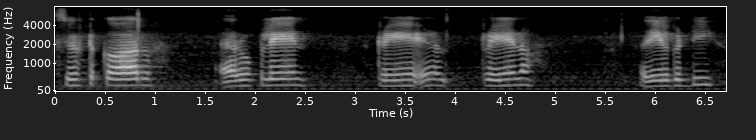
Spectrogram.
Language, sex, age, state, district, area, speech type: Punjabi, female, 60+, Punjab, Ludhiana, rural, spontaneous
